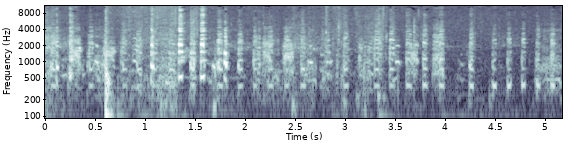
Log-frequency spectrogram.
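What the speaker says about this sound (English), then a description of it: "The chickens are getting settled in for bed" Several chickens cluck and murmur softly at close range as they settle in for the night, a busy, continuous chatter of short notes with occasional louder squawks.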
